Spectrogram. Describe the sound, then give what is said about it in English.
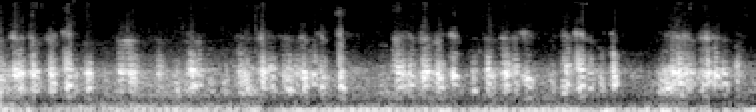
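Dense chorus of an exotic frog from another part of the world croaking in rapid, overlapping pulses, loud, with a steady low rumble underneath and no voices. “And he laughed at our frog noises, saying that, no, their frog's okay, but there's some exotic frog from some other part of the world.”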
